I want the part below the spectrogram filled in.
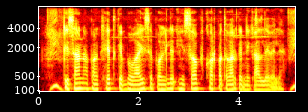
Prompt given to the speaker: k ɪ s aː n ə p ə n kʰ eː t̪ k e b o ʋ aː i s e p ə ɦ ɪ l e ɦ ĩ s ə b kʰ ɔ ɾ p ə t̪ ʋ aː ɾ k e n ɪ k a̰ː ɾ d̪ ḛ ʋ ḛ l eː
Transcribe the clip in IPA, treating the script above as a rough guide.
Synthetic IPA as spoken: k ɪ s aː n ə p ə n kʰ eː t̪ k e b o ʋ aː i s e p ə ɦ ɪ l e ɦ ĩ s ə b kʰ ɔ ɾ p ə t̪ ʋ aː ɾ k e n ɪ k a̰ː l d̪ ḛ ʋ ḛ l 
